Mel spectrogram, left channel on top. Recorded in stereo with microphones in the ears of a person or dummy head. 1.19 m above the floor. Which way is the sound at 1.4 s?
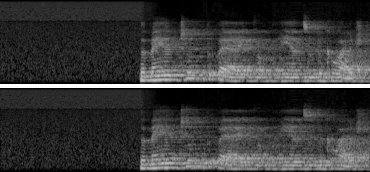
25° left (ahead or behind).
